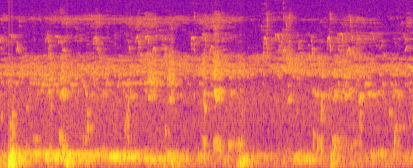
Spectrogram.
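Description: Faint chirping of small birds, over low thumps of footsteps on paving stones that are loudest in the first second.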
